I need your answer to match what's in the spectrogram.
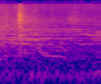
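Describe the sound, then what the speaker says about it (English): Pigeons cooing at a bird park in the Philippines, a soft low call heard close by against steady background noise, with a faint voice nearby. "Then the pigeons."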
